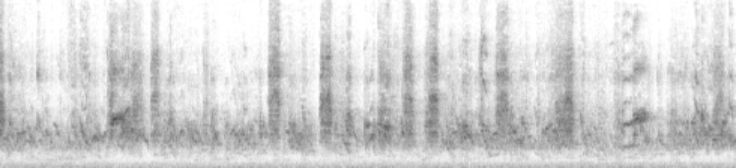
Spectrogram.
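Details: Young chickens at play indoors, producing sharp, high chirps in quick irregular bursts over a busy background of more peeping.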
